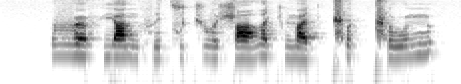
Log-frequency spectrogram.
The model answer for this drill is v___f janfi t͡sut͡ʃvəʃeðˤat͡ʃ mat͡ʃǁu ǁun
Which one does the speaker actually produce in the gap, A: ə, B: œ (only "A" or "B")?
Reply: B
